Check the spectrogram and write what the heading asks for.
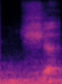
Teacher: Lidah bagian tengahnya agak agak naik ya. Cuma enggak sampai nyentuk dan anginnya apa? Menyebar gitu ya.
